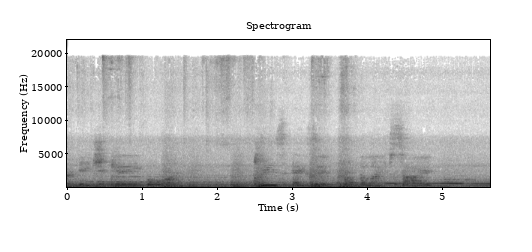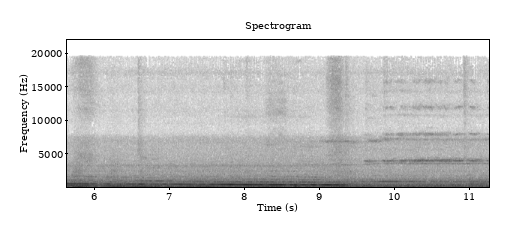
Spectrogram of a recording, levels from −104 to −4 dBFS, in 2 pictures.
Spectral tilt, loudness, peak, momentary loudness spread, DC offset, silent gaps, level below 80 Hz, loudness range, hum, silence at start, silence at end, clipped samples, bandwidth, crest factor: -7.5 dB/octave; -28 LUFS; -8 dBFS; 11 LU; under 0.1%; none; -38 dBFS; 4 LU; none; 0 s; 0 s; under 0.1%; over 20 kHz; 18 dB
